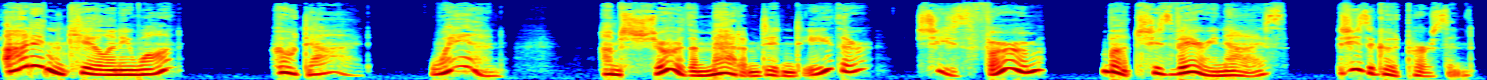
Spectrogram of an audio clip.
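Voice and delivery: high, rushed, frightened protest; flustered. A narrator's reading. Hostess defends herself and the madam, frightened and flustered. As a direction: blurt it out in alarm. Frightened woman denies murder.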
